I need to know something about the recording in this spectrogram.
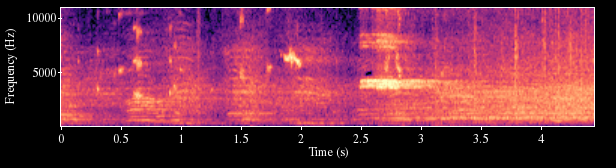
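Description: Basketball bouncing on a hardwood gym floor during play, with voices in the arena. Crowd noise swells about two and a half seconds in.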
